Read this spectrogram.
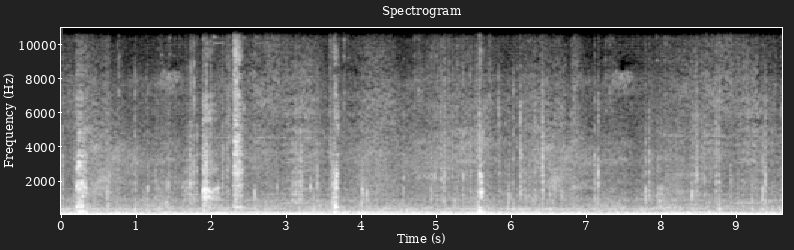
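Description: Hands grip and scrape on rock as a climber scrambles up a cliff.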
